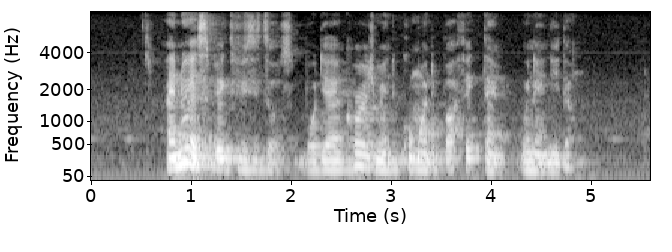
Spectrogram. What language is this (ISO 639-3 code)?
pcm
